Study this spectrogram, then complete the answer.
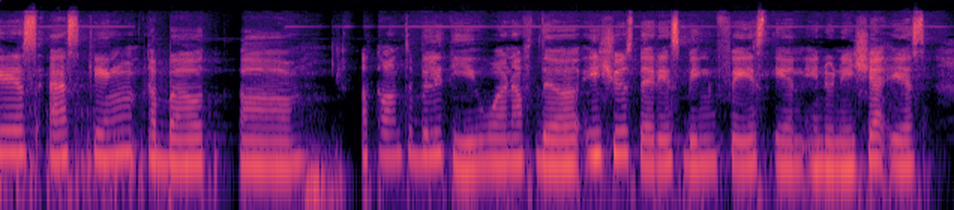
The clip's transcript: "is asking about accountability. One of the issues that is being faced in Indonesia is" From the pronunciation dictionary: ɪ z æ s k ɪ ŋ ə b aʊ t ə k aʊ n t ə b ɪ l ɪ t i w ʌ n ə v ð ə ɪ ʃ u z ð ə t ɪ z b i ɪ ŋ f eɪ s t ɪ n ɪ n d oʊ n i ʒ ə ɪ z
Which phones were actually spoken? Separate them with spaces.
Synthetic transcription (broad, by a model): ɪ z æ s k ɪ ŋ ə b aʊ t ə k aʊ n t ə b ɪ l ɪ t i w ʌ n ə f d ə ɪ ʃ u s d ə t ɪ s b i ɪ ŋ f eɪ s t ɪ n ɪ n d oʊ n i ʃ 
